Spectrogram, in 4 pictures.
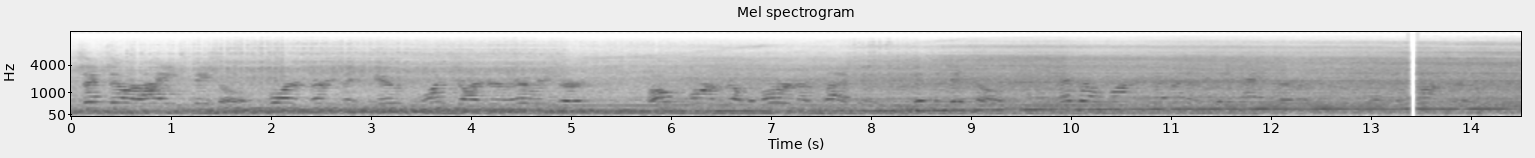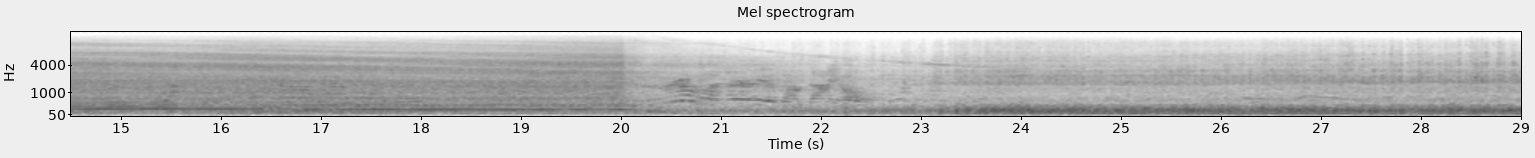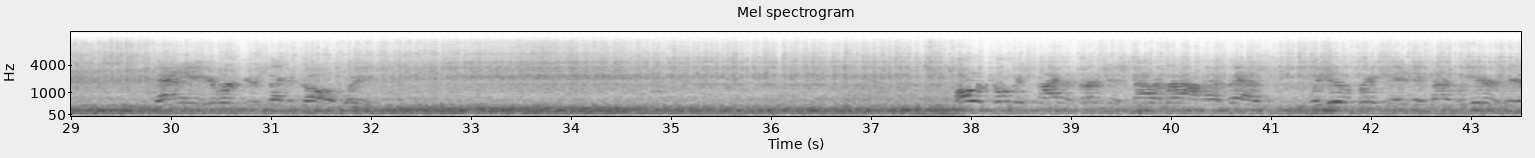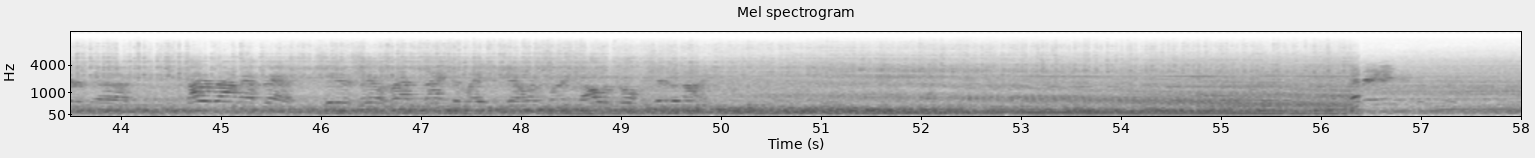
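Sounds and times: diesel tractor engine: 0.0 - 58.0
turbocharger whine: 0.0 - 58.0.

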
